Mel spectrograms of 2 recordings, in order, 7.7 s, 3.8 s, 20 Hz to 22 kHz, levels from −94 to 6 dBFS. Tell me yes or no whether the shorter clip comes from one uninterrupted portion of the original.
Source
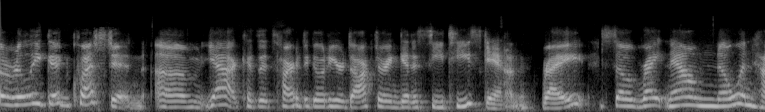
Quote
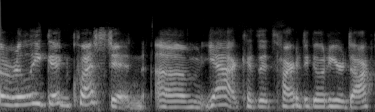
yes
